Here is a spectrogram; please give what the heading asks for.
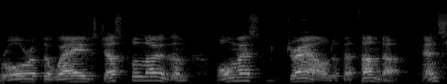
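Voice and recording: The intonation is lively as the passage is read aloud in a natural voice.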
